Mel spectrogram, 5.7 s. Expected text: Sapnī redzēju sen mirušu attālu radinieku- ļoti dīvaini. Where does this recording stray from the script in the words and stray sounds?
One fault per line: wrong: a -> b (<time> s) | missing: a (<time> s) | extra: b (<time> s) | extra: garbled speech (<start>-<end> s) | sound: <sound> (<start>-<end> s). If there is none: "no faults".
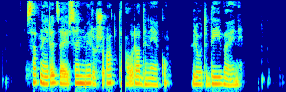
sound: dropout (2.4-2.5 s)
